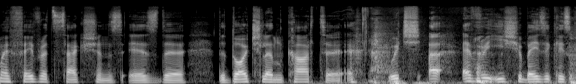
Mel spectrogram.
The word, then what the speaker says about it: Deutschlandkarte: Well, I like the way you pronounce Deutschlandkarte. That's nice. It's perfect. – The Brazilian accent. – Perfect. Yeah, perfect.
